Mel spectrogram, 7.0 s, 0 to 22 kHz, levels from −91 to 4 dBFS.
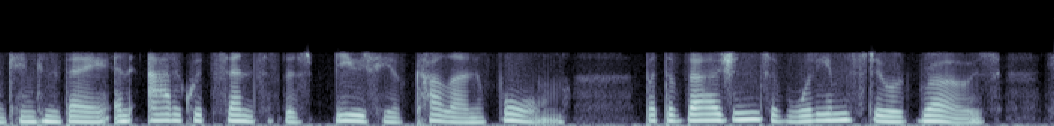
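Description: No technical faults occur in this speech, which carries the narrow sound of ordinary G.711 telephone coding.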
